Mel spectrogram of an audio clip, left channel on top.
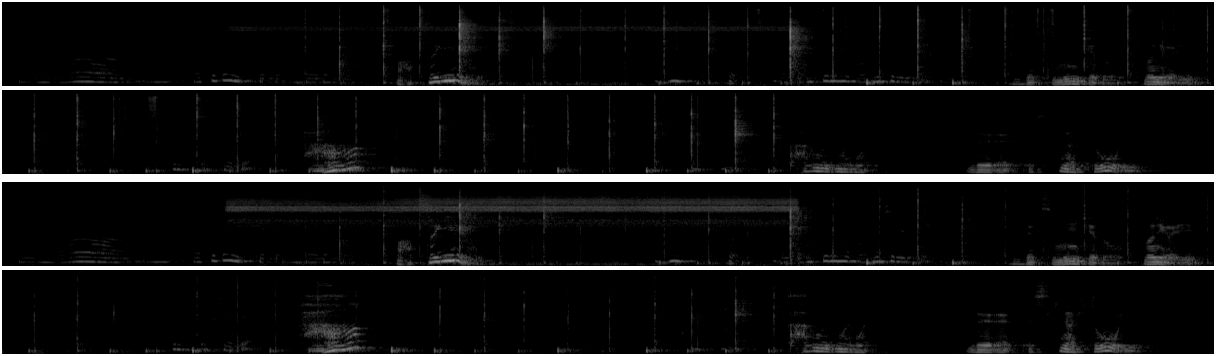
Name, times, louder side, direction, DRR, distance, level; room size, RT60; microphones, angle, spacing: voice 1, 0.1-3.6 6.5-7.4 7.7-9.7 13.8-14.6 17.6-17.8 18.2-18.5 18.9-19.7, right 1 dB, 60° right, 2.6 m, -60 dB
sound 1, 2.2-8.0, right 12 dB, 85° right, 1.5 m, -50 dB
sound 2, 2.9-20.0, left 7 dB, 30° left, 1.2 m, -51 dB
voice 2, 3.9-4.9 10.1-12.0 15.1-15.8 20.0-20.8 21.8-23.6, right 2 dB, 40° right, 0.9 m, -47 dB
26.0 x 21.5 x 6.9 m
head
